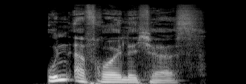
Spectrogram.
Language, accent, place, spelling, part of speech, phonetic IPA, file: German, Germany, Berlin, unerfreuliches, adjective, [ˈʊnʔɛɐ̯ˌfʁɔɪ̯lɪçəs], De-unerfreuliches.ogg
- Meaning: strong/mixed nominative/accusative neuter singular of unerfreulich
